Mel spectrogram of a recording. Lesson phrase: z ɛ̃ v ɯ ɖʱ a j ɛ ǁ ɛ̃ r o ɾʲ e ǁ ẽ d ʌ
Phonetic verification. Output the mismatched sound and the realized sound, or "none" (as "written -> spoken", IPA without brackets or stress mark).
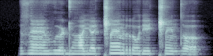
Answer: none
